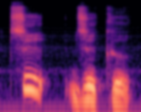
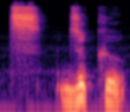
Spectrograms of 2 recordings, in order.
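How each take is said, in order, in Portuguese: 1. O primeiro U é bem claro. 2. O primeiro U é quase apagado. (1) "com o U um pouco mais pronunciado" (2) "a gente não tem tsuzuku"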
